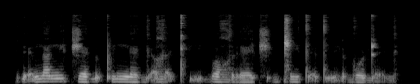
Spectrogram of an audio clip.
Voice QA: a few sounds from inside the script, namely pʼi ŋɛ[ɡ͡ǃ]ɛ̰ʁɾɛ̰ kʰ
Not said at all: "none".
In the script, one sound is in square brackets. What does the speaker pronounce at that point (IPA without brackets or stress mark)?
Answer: ɡ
